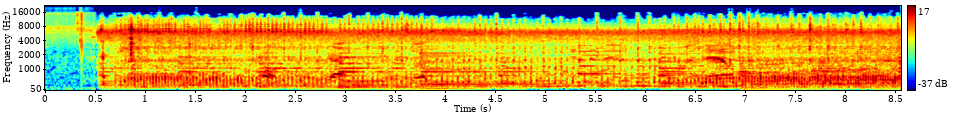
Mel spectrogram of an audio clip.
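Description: Craftsman 46cc gas backpack leaf blower fires up after a short pull and settles into a loud, continuous two-stroke engine roar with a rough buzzing drone and rushing air, close by and steady for about eight seconds.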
